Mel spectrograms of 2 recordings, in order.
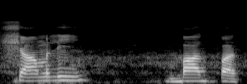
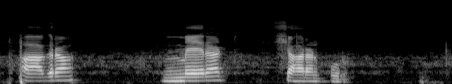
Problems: constant background noise, low volume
